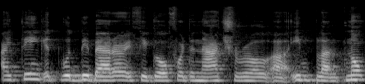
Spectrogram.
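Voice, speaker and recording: A woman with a Filipino accent and a medium pitch. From Philippines. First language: Tagalog. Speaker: vlogger. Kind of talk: casual vlog talk. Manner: halting, many fillers.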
